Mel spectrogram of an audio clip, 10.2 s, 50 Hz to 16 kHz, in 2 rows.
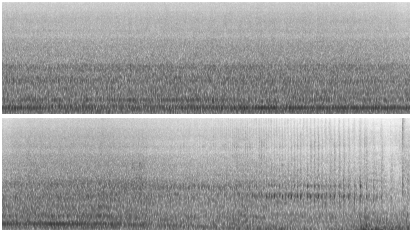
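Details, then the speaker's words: Generator with 1106 diesel engine: drone whose pitch won't settle, sagging and recovering every few seconds, engine visibly rocking; governor hunting and unstable frequency, needing injection pump droop adjustment. "now as you can see there is having a lot of luck fashions and also it's having the engine uh hunting so you can see the engine is like bumping each you can see the movement of the engine that there is a hunting for that one"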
